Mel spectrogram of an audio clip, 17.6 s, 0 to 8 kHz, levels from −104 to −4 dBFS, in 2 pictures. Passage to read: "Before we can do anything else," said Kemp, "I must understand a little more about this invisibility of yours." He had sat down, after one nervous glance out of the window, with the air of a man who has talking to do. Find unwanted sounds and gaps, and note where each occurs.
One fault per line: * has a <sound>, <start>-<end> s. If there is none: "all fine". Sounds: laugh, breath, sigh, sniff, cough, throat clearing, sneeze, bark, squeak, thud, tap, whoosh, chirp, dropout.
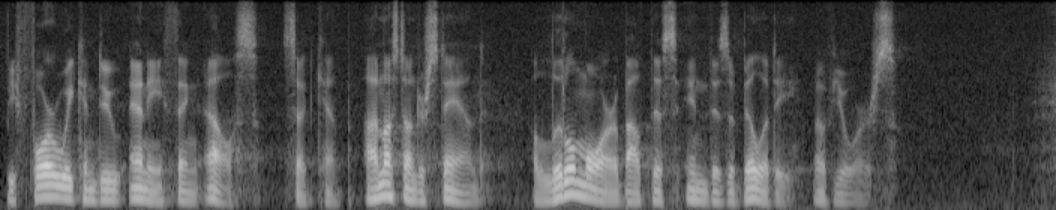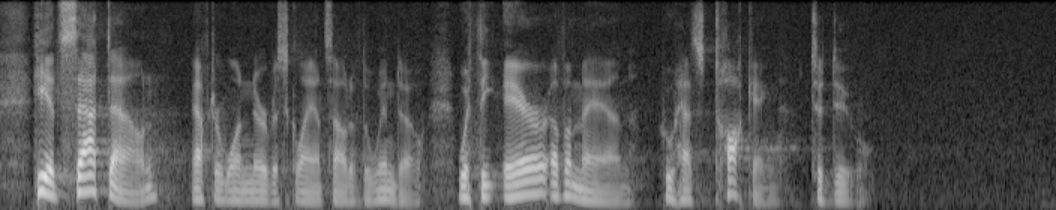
all fine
